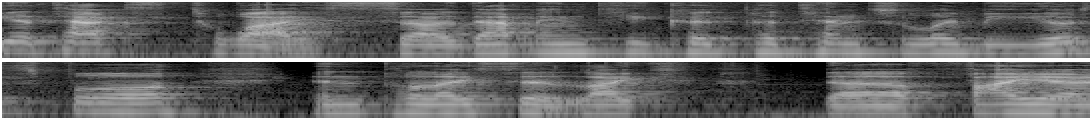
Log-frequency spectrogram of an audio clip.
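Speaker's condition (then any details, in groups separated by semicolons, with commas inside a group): Cerebral palsy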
